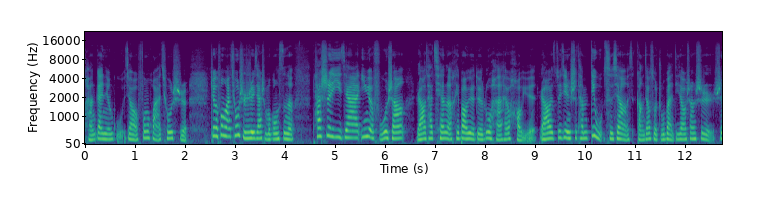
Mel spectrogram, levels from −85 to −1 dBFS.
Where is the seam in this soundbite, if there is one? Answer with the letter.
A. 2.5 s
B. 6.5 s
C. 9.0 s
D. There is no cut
C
